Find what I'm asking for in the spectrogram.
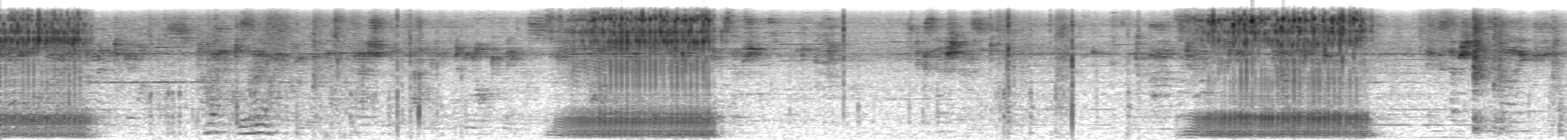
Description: This is Chila, a french bulldog, snoring while sleeping!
